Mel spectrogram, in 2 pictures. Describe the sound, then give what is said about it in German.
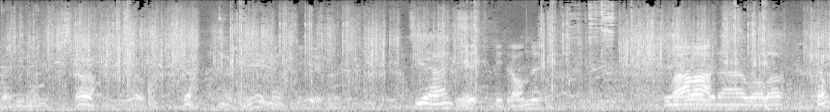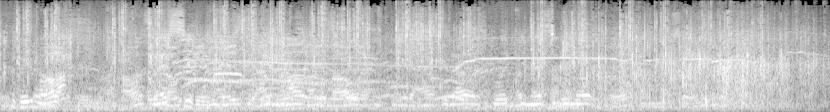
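A dense flurry of camera shutter clicks and flashes rattles on continuously, sharp, mixed with scattered voices and crowd murmur throughout, as three politicians cut the ribbon at an opening ceremony. “Es ist darum ein bisschen länger gegangen, bis die drei Politiker im Blitzlichtgewitter das Band durchgehauen”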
